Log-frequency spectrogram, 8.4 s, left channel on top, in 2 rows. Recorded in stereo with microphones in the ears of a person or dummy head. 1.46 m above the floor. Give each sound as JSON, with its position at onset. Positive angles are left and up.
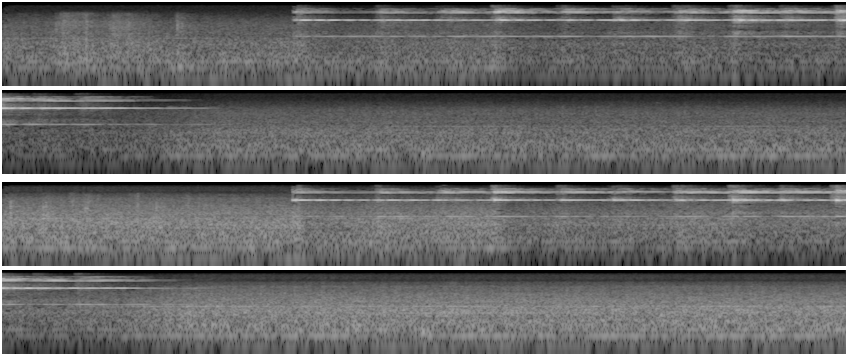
{"t": 1.4, "sound": "a bell", "side_deg": -70, "distance_m": 1.3}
